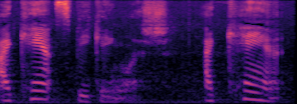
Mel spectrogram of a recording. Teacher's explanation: can't with a t is really short it's like you chop it off almost and we when we speak English we don't put the T · really short it's like you chop it off almost and we when we speak English we don't put the T on the end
